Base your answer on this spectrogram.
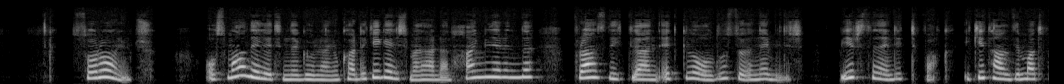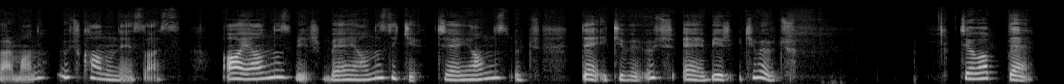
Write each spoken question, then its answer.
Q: Osmanlı Devleti'nde görülen yukarıdaki gelişmelerden hangilerinde Fransız İhtilali'nin etkili olduğu söylenebilir?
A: Cevap D.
